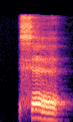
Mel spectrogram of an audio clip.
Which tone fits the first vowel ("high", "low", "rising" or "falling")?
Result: falling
